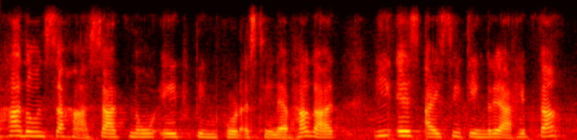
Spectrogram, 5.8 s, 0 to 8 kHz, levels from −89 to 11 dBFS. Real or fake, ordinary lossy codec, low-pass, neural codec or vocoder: fake; Opus, 24 kbps; 7.2 kHz; codec, 16 kHz, 1.1 kbps, Voila-Tokenizer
